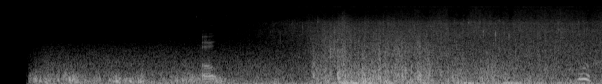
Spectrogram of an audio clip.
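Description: Coffee-machine noise, a steady rumbling hiss like milk being steamed for a latte. It starts suddenly and grows louder about three seconds in. A short cartoon voice says "oh" about two seconds in.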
